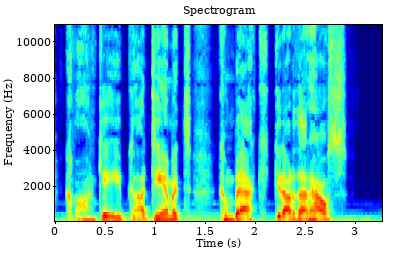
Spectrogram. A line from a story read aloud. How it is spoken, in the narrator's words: groaning in frustration and concern before he mumbled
